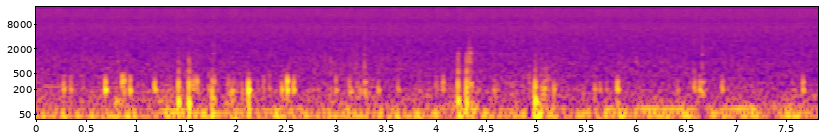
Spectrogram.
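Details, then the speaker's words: Bowel sounds recorded right after a gastroscopy (upper endoscopy) at a health checkup, with a normal result: faint low gurgles and rumbles over steady low background noise, ordinary stomach and bowel sounds. "ちょっと声が変ですけども、胃カメラ直後の、えお腹の音、胃の様子を聞いていただければ嬉しいです。"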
